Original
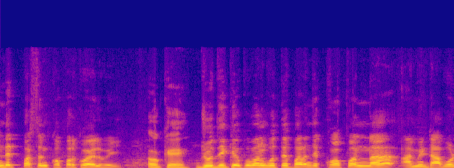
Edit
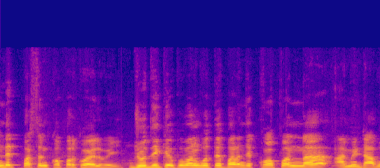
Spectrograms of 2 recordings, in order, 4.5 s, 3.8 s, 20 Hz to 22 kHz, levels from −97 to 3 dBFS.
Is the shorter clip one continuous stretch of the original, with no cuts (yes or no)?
no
